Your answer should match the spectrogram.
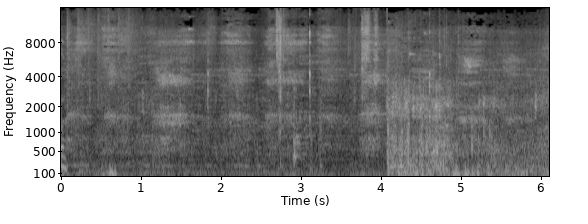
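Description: Devinci Atlas carbon mountain bike rolling fast down a dirt singletrack, with tyre and trail noise and a knock shortly after the start. The rumble grows clearly louder about four seconds in as the bike speeds over rougher ground.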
